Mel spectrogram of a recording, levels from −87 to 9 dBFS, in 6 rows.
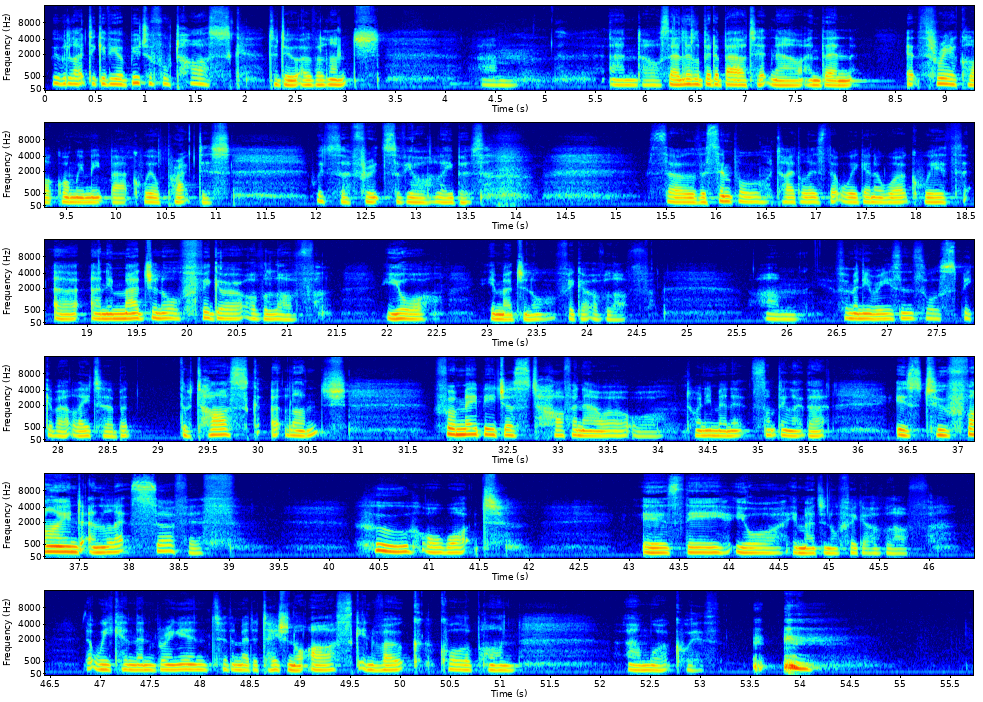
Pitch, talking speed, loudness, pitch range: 170 Hz, 130 wpm, -23 LUFS, 160-200 Hz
